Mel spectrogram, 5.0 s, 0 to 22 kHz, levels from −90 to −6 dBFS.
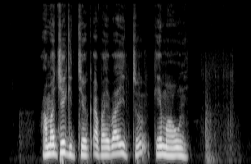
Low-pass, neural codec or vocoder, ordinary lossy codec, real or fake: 19.8 kHz; none; none; real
